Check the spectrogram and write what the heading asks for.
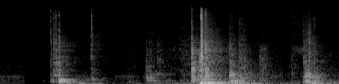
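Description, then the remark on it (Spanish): A bathroom door is handled and pulled shut as someone leaves the bathroom, with a rattle of the handle, a solid thud as it closes, and a final click of the latch. No one speaks. “Los tres elefantitos, empapados, la miraron salir del cuarto de baño y cerrar la puerta.”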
